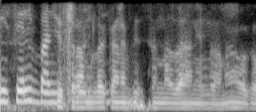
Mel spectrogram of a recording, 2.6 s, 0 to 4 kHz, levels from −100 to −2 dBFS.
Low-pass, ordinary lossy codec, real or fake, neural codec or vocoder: 3.6 kHz; none; fake; codec, 16 kHz, 6 kbps, DAC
